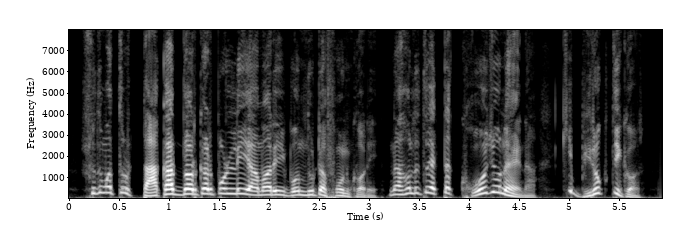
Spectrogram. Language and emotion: Bengali, disgusted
